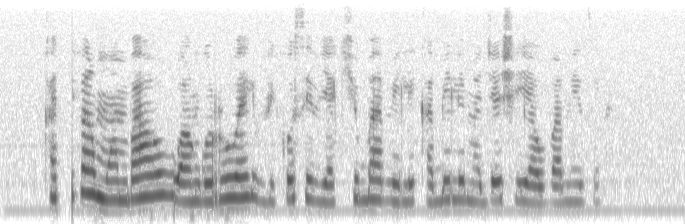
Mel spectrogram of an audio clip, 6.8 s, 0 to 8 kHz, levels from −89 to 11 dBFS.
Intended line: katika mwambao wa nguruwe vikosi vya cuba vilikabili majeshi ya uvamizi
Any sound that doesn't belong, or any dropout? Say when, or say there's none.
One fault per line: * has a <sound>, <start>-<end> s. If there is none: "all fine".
* has a dropout, 0.6-0.7 s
